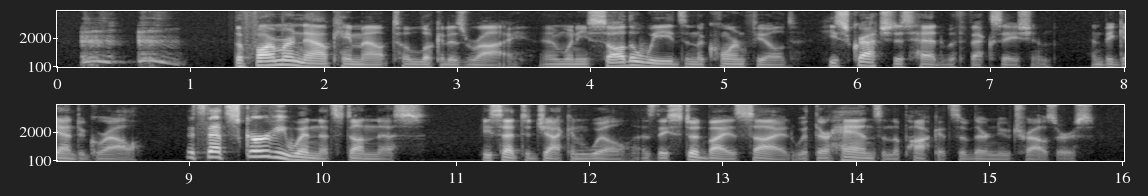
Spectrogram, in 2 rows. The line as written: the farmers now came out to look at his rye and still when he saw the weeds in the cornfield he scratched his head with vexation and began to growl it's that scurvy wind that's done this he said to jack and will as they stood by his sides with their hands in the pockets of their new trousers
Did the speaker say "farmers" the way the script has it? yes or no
no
